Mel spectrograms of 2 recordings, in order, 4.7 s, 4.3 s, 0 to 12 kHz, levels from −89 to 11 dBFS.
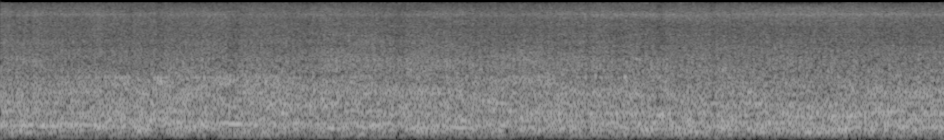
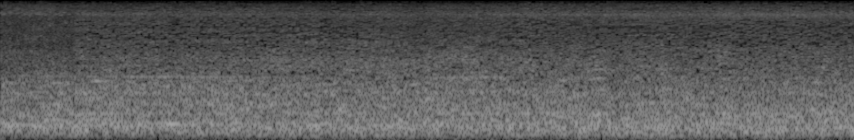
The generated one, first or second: first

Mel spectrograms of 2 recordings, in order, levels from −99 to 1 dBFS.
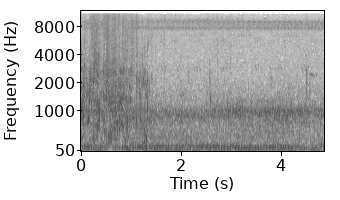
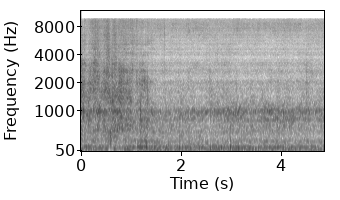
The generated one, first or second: second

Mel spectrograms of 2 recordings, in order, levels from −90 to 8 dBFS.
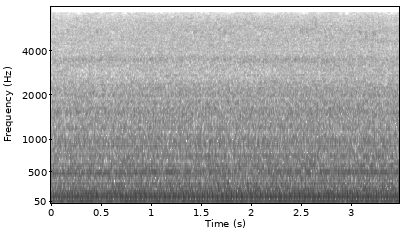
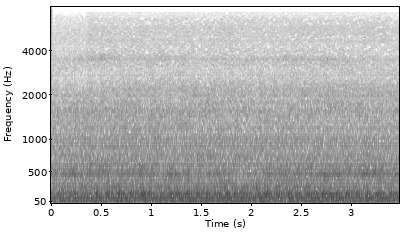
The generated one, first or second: second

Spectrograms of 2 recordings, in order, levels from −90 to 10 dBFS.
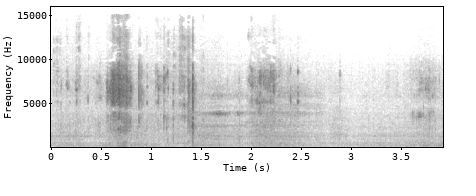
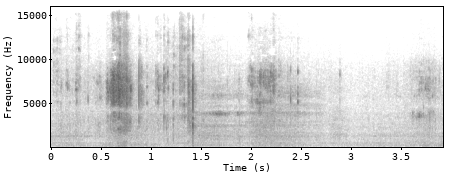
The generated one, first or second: first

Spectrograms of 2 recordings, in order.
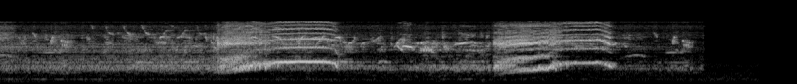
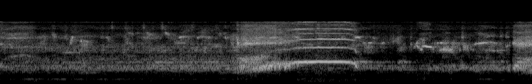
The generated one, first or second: second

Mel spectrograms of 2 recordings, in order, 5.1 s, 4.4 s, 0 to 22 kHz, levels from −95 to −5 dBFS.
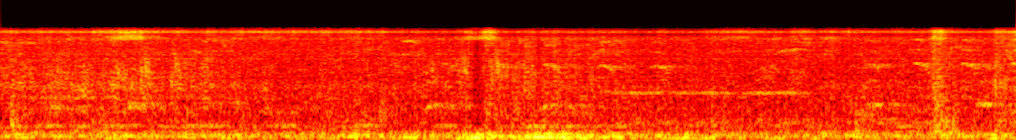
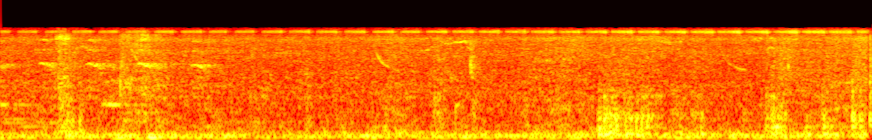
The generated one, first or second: first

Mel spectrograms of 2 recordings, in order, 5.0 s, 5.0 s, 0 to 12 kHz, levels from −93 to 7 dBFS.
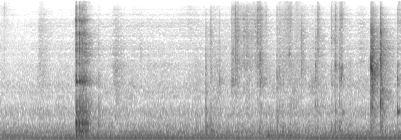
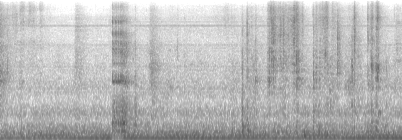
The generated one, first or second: first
